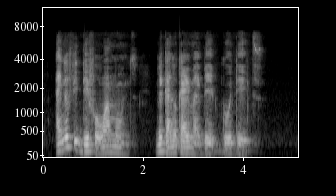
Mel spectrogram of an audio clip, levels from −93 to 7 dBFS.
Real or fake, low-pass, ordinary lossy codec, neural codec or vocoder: real; 7.2 kHz; AAC, 32 kbps; none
